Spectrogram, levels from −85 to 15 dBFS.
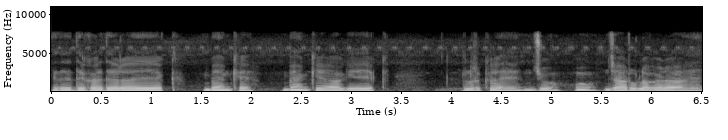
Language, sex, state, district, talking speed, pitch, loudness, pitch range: Hindi, male, Uttarakhand, Tehri Garhwal, 175 wpm, 145 Hz, -15 LUFS, 140-155 Hz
